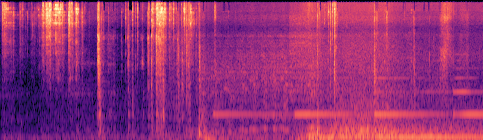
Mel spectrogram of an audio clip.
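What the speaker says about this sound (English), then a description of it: "cold starting your vehicle in the winter" A vehicle cold-starts in winter: keys jangle and click near the ignition, a starter whirs, then the engine catches and settles into a steady low idle with a faint whine on top.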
